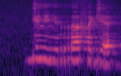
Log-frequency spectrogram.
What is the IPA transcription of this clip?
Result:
ɡʲ ɜ lʲ ɛ lʲ u r ɜ f ɛ ɡʲ ɛ

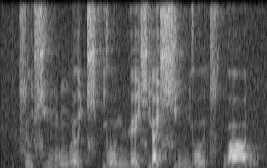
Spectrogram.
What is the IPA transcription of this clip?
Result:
t͡s u˥ ɕ i˧˥ m ɤ˧ ŋ l ɤ˥ t͡ɕʰ j o˥˩ ʊ̯ n̪ ɥ ɛ˥ ɕ j ä˥ ɕ i˥˧ ŋ j o˥˧ ʊ̯ t͡sʰ w ɑ˥˩ ŋ

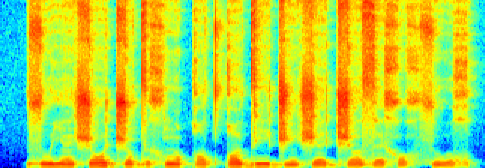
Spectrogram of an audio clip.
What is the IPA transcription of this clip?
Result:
z u j ɛ̃ ʃ ɔ d͡ʒ ɔ d ə x ũ q ɔ d q u d i d͡ʒ ĩ ʃ ɛ d͡ʒ ʌ z ɛ x ɔ x s u ʁ

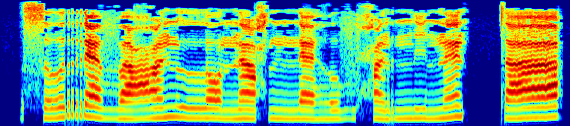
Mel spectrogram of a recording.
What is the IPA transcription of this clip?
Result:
s ɤ r æ v a ʕ ə̃ n lː ɔ n ã ħ nː æ ɦ ʊ v ħ ə̃ r n̪ i n̪ ɛ̃ tː a

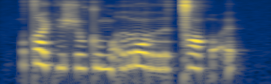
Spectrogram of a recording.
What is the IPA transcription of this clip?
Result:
tˤ i kʲ ə ʃ ə˞ tʷ ə m ɑ̰ r ɔ r ə ǀ ɑ qʷ ɛ̰

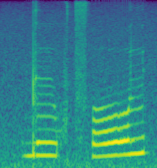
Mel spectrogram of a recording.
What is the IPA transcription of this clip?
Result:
d ɨː xʷ t͡sʰ oː lʲ

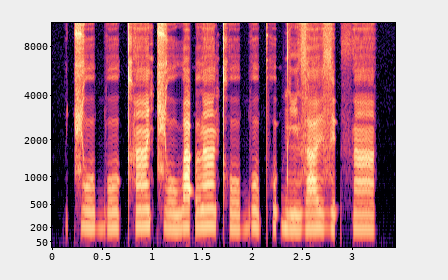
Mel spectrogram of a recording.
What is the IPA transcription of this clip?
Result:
t͡ɕ o˨ ʊ̯ b o˨ ʊ̯ kʰ ã˦ t͡ɕ o˨ w ä˦ ʔ l ã˦ kʰ o˨ b o˦˨ ʊ̯ pʰ ʊ˦ ʔ d ĩ˨ z a˦ ɪ̯ z ɪ˦ ʔ θ ã˦

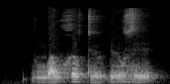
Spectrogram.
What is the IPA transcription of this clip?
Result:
ʔ i ŋʷ a w x ə u̯ t ʏ l ɗ ʏ u̯ z ɪ

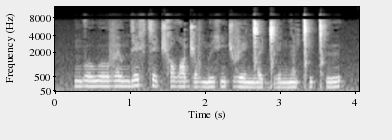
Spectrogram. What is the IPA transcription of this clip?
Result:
ŋ ɡ oː w oː v ɛ u̯ n d e x t͡s eː t͡ʃ x ɨ ðˤ ɛ d͡ʒ ɔ v m ɨ i̯ x ĩː t͡ʃ v eː ŋ͡ǀ ɛ y̯ ɡ͡ǀ eː ŋ ɡ ɛ̃ ǀʰ i ǀʰ ɨː

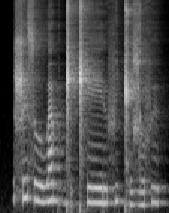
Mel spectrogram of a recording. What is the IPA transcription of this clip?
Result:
ʂ ɨ s oː w a ɡʷ ɐ ɡ͡ǁ e ǁʰ eː ɾ ʉ f i ɡ͡ǁ ɵ ʑ o f ʉ

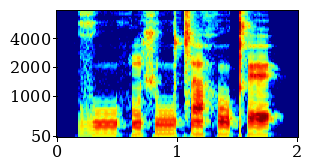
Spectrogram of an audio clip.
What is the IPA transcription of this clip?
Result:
ɣ uː˨ h ũ˨ ʃ uː˦ t͡s ã˦ h o˦˨ kʰ ɛ˦

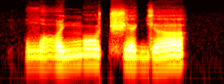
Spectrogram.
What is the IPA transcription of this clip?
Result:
ðˤ i ŋ ɔ t͡ʃ ɛ ɡʲ a

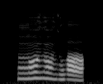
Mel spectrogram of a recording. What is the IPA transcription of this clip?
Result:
ŋ ɔ̃ z ɔ̃ z w ɑ

